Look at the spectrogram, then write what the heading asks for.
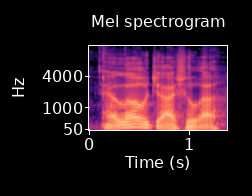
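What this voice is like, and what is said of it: Put-on fake voice. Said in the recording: “You just start with a fake voice.”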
